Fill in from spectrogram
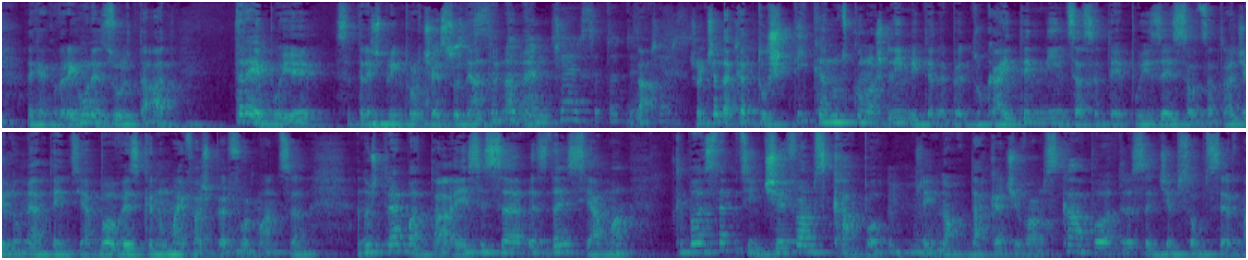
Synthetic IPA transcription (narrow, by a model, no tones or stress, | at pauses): ad̪ikəd̪akəvɾejunre̞zult̪a̰t̪ː | ɾe̞buje̞sət̪ɾe̞t͡ʃʲpɾinpɾo̞t͡ʃe̞suld̪e̞ant̪ɾɾenəmentd̪a̰at̪unt͡ʃad̪akət̪uʃt̪ikənut̪sʲkuno̞ʃt̪ʲlimit̪̬e̞le̞pe̞nt̪ɾukəajt̪e̞nd̪int̪sasət̪epuize̞zʲsawɨt̪sat̪ɾad͡ʒe̞lumaːt̪e̞nt̪sijabəve̞zʲkənumajfat͡ʃʲpe̞rfo̞rma̰nt̪sə | at̪unt͡ʃʲt̪ɾeabat̪aje̞st̪e̞səʔɨt̪sʲd̪əjseama | kəbəɨt̪st̪ajput̪sint͡ʃe̞vamskʰapəʃt̪inod̪akət͡ʃe̞vamskapət̪ɾebjsəɨnt͡ʃe̞pʲsəo̰bse̞̰rvm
